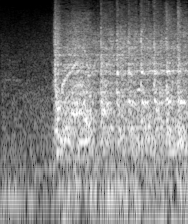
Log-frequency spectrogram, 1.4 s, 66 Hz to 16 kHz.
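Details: 2006 Ford Taurus with just-replaced salvage-yard engine, spark and fuel pump confirmed: starter spins the engine at an even, quick rhythm but it never catches; six fuel injectors stuck closed from old fuel, tapped to free them.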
